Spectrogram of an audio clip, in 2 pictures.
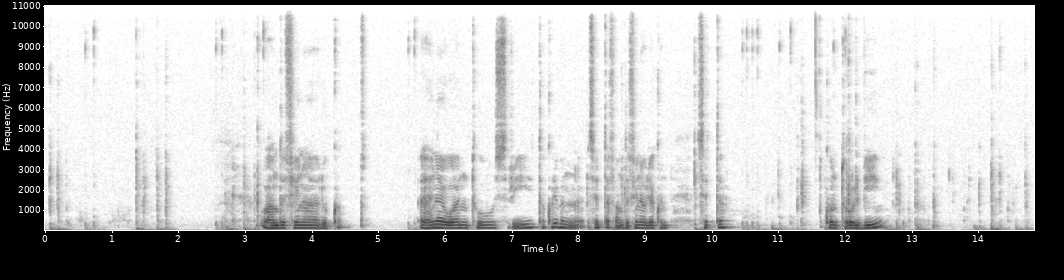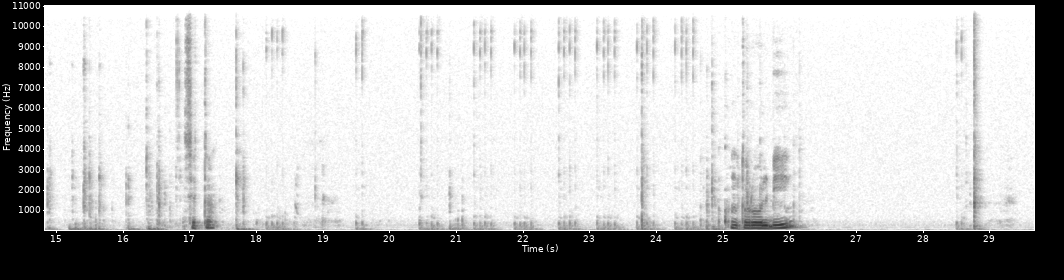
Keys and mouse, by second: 1.4 g, 2.9 ctrl+r, 8.4 ctrl+r, 11.0 ctrl+click, 11.8 ctrl+click, 12.6 ctrl+b, 14.7 ctrl+z, 15.3 alt+a, 15.5 z, 16.4 ctrl+r, 19.5 click, 20.6 click, 21.3 shift+click, 21.4 shift+click, 21.9 shift+click, 22.0 shift+click, 22.7 shift+click, 23.1 shift+click, 23.9 shift+click, 24.3 shift+click, 24.5 shift+click, 25.2 ctrl+b.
